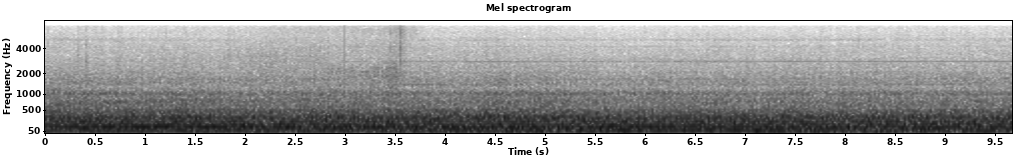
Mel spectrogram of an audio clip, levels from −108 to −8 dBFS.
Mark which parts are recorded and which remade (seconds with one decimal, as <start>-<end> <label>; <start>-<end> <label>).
0.0-2.0 remade; 2.0-5.6 recorded; 5.6-7.1 remade; 7.1-9.7 recorded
